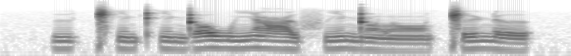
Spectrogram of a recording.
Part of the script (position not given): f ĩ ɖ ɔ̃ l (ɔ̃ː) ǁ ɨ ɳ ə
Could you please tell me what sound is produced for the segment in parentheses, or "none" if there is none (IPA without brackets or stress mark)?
ɔ̃ː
